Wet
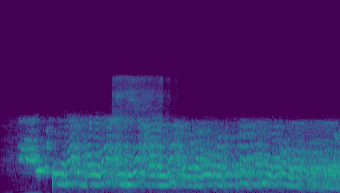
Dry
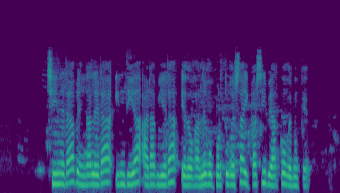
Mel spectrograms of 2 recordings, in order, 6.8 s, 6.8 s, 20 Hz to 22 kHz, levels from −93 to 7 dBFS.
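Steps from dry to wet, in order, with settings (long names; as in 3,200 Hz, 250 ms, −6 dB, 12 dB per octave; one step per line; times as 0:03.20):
peak hold with a decay on every bin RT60 2.52 s
camcorder AGC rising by 45 dB per second
Chebyshev low-pass filter 1,800 Hz, order 8, from 0:02.23 4,200 Hz, from 0:03.24 1,600 Hz
downward compressor 6 to 1, threshold −32 dBFS, peak gain reduction 13 dB
repeating echo 151 ms, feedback 40%, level −11.5 dB
barber-pole flanger 9.3 ms −1.7 Hz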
